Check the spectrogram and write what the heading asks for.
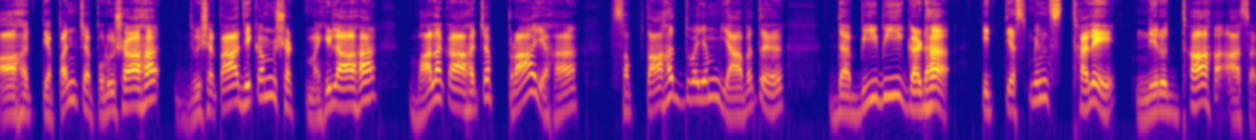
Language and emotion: Sanskrit, neutral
